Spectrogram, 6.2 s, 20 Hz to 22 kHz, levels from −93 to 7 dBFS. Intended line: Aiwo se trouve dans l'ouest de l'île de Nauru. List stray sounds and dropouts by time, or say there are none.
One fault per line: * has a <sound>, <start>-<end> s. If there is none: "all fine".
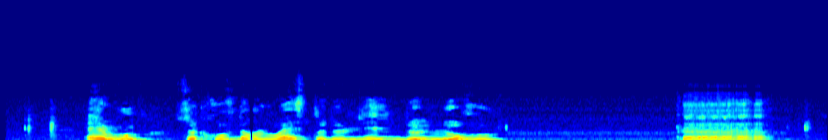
* has a dropout, 1.9-1.9 s
* has a laugh, 5.1-5.8 s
